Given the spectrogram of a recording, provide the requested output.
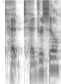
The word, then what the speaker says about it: Teldrassil: I am a night elf, and I was born and raised in Tedrasil. Am I pronouncing that right? The Teldrassil.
